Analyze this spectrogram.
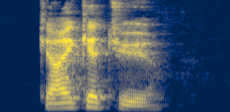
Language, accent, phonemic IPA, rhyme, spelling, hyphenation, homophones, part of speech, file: French, France, /ka.ʁi.ka.tyʁ/, -yʁ, caricature, ca‧ri‧ca‧ture, caricatures, noun, LL-Q150 (fra)-caricature.wav
- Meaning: caricature (a pictorial representation of someone in which distinguishing features are exaggerated for comic effect)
